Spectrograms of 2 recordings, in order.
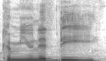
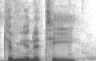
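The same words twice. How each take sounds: First: The middle consonant is a soft D-like flap. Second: The middle consonant is a clear, crisp T. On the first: The speaker calls it wrong. "It's not a D. It's not community" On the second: The speaker calls it right. "There's a T in community"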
